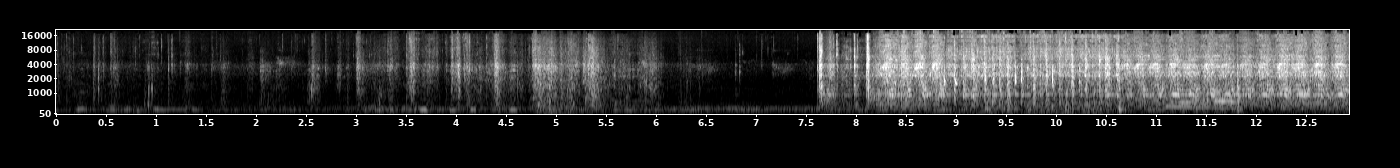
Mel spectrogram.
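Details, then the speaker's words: Land Rover 90 with a normally aspirated diesel, unstarted for eight years, oil put down the bores first: slow, steady cranking at two to three turns a second with no firing; cranks but won't start. "typical land rover it won't start"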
